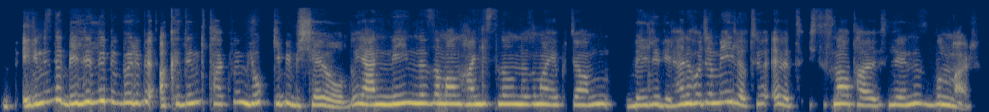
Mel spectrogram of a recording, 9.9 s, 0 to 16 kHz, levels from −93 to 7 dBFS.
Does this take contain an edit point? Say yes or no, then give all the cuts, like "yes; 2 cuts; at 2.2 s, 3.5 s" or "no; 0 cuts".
no; 0 cuts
